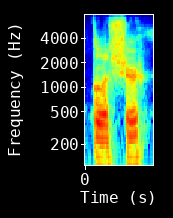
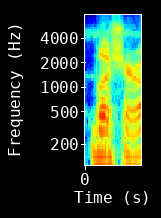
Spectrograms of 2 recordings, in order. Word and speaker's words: Buescher: It, it's just Busher. – Busher.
